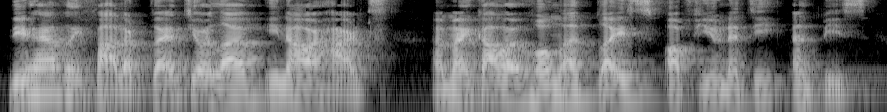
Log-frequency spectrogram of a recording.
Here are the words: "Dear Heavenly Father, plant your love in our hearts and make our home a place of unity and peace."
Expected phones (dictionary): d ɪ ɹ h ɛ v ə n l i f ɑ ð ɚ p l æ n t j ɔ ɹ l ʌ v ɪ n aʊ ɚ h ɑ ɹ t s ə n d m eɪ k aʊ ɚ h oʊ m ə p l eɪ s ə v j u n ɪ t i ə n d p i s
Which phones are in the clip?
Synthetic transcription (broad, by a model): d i ɹ h ɛ v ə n l i f ɑ ð ɚ p l æ n t j ɔ ɹ l ʌ v ɪ n aʊ ɚ h ɑ ɹ t s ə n m eɪ k aʊ ɚ h oʊ m ə p l eɪ s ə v j u n ɪ t i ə n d p i s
